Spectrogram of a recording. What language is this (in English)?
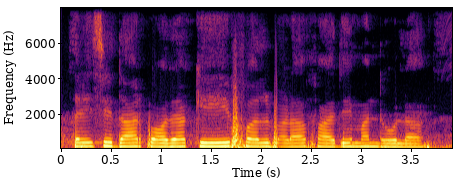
Bhojpuri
